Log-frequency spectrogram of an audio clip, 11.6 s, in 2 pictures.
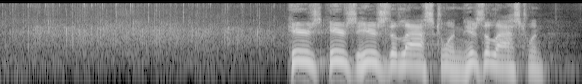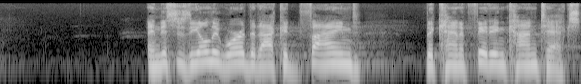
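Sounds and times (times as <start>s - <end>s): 
audience applause: 0.0s - 2.9s
speech: 2.9s - 5.6s, 7.3s - 11.6s.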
